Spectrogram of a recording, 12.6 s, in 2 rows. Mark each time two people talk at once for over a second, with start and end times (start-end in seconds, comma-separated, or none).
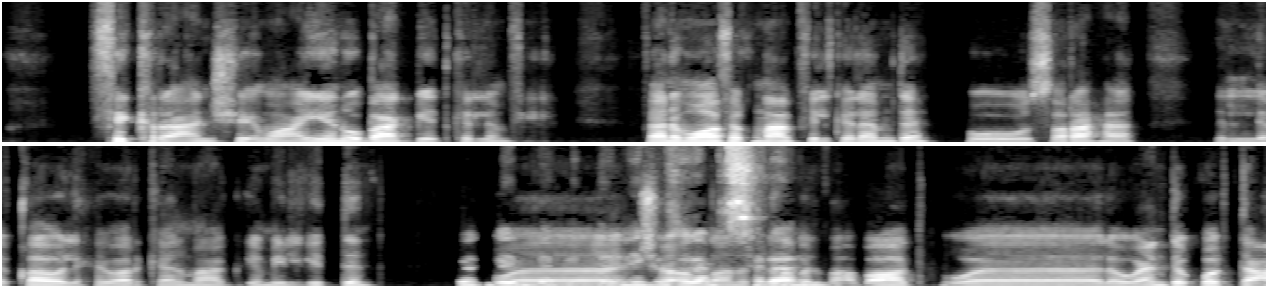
8.8-10.5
